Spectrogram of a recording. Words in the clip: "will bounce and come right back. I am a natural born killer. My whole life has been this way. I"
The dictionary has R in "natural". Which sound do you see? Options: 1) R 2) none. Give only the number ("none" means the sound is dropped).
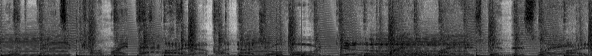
2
